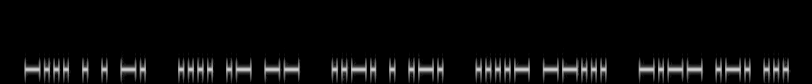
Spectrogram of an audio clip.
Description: Morse code, heard as a keyed tone, about 25 wpm, 700 Hz. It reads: BEEN HAM FER 47 YRS
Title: Practice QSO - Exchange 3 - More Info - 25wpm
